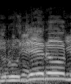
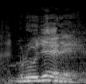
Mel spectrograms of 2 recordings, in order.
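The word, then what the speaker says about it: gruyère: Digo, ni gruyero ni gruyera. Gruyere.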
